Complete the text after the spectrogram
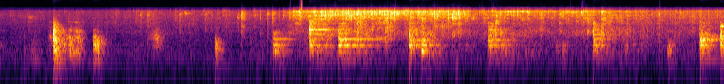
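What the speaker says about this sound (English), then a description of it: "I'm glad they got a good hard sizzle as soon as they hit the pan" Onions brown in a hot pan for birria lumpia with a steady, close sizzle, broken by scraping stir strokes and occasional louder spatter bursts.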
